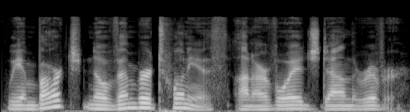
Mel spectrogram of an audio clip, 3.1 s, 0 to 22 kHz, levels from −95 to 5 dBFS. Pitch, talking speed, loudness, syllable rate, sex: 130 Hz, 195 wpm, -18 LUFS, 5.8 syllables/s, male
